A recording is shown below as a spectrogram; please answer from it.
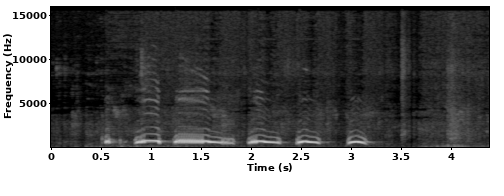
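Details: A local spotted dove of the three-note "kuk 3" type, used as a lure for other doves, gives a soft, mellow run of about six husky coos, each slightly arched and falling, roughly two per second, followed by a faint rustle.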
